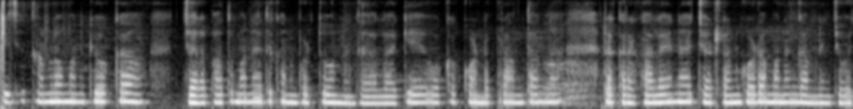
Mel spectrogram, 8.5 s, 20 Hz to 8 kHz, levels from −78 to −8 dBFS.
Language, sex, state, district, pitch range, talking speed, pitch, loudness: Telugu, female, Andhra Pradesh, Guntur, 205-225 Hz, 135 wpm, 215 Hz, -16 LUFS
